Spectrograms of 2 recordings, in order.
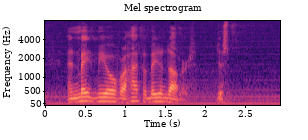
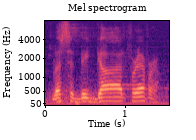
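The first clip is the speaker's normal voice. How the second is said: usual speaking voice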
